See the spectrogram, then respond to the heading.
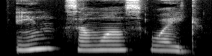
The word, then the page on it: in someones wake: slow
